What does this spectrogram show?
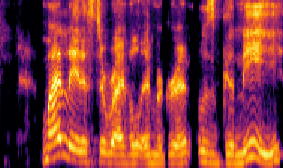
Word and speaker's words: Guni: My latest arrival immigrant was Guni, looks like Gunild, but it's pronounced Guni, Jakobsdatter Einong, pictured with my grandmother in this four-generation photo.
